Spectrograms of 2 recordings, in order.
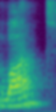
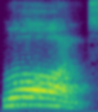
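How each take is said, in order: First: ওয়ান্ট as "waant", open "ah"; short questioning ওয়ান্ট with "wa", not "waw"; open wa sound. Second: ওয়ান্ট as "wawnt", vowel drawn out; rounded aw sound. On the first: Acted. Teacher voices a student's doubt, ওয়ান্ট asked as "waant". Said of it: "sir, ওয়া হবে না". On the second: Shown as a demonstration. Teacher models the sound for students, ওয়ান্ট as drawn-out "wawnt". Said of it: "এই সাউন্ডটা হবে অ sound".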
